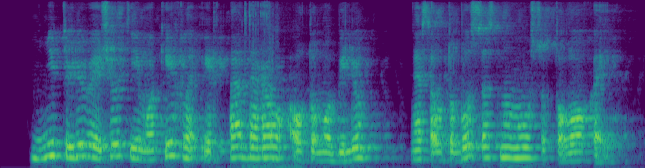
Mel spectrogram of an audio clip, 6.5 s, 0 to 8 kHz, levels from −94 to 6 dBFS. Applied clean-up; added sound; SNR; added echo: neural separator model SepFormer DNS4.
